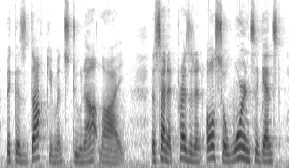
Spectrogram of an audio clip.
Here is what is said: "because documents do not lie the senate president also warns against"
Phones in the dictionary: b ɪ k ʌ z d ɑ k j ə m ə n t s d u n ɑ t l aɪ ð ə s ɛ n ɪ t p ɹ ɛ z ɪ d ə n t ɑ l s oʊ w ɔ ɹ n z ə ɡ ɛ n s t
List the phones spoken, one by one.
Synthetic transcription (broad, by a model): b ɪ k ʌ z d ɑ k j ə m ə n t s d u n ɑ t l aɪ ð ə s ɛ n ɪ t p ɹ ɛ z ɪ d ə n t ɑ l s oʊ w ɔ ɹ n z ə ɡ ɛ n s t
